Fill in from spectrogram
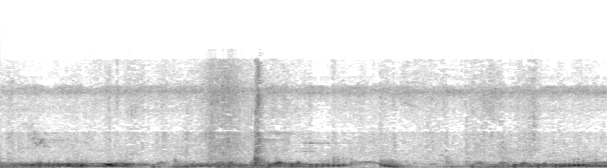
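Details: Pigeon cooing in low, soft, rolling bursts, one longer phrase early on and another near the end, with a short gap and a faint rustle between them.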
